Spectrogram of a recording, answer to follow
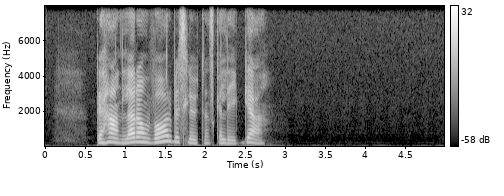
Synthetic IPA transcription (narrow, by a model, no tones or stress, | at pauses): d̪̥ɛɦand̪laɾɔmvaɾbɛslʉ̟ːt̪ənskalɪɡːa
